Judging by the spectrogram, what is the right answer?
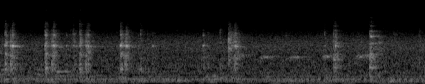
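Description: Sharp plastic clicks, about ten at irregular spacing, from the white temperature-control dial of an Ariston electric shower heater as it is fitted and turned on its shaft.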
